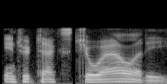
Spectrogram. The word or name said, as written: intertextuality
